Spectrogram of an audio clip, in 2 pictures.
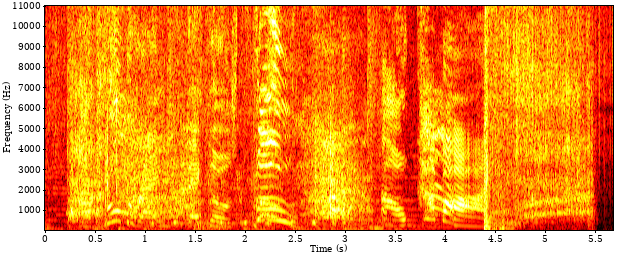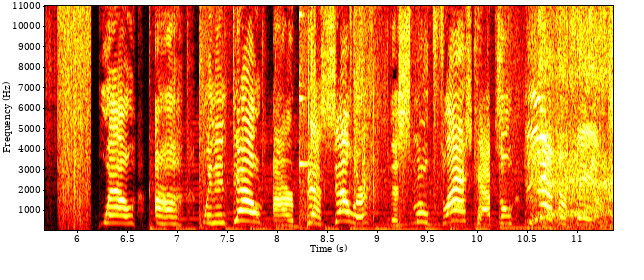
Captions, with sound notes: The Boom-erang that goes boom! -Oh, come on! -[roars] Well, uh, when in doubt, our bestseller, the Smoke Flash Capsule, never fails!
